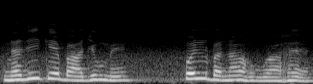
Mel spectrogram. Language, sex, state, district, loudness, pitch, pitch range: Hindi, male, Madhya Pradesh, Katni, -15 LUFS, 200 Hz, 185-220 Hz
